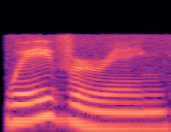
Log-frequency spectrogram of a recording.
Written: wavering

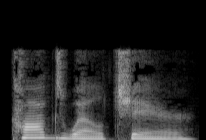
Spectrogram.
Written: Cogswell chair

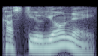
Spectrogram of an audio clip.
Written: Castiglione

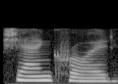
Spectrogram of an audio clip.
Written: chancroid

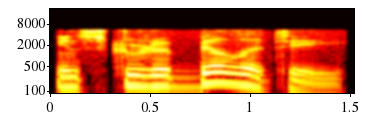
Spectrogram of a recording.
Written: inscrutability

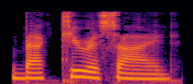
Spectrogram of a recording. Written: bactericidally

